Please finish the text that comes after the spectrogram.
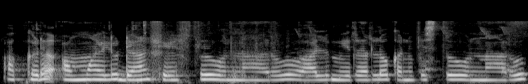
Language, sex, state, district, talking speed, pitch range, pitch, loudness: Telugu, female, Andhra Pradesh, Annamaya, 115 wpm, 205-225 Hz, 215 Hz, -16 LUFS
